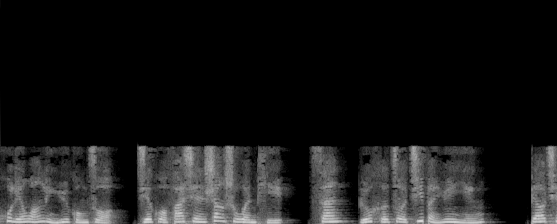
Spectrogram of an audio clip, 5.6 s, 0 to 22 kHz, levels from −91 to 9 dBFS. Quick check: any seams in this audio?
yes; 2 cuts; at 1.3 s, 3.0 s

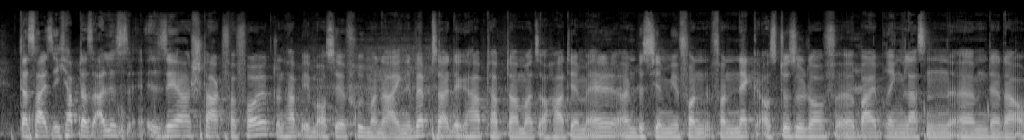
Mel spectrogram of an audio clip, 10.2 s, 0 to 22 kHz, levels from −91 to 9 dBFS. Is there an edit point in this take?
no; 0 cuts

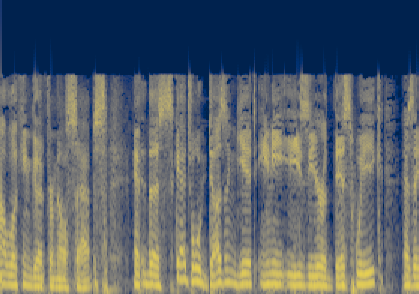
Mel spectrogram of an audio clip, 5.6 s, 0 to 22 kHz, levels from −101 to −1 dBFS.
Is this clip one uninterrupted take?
no; 1 cut; at 1.9 s

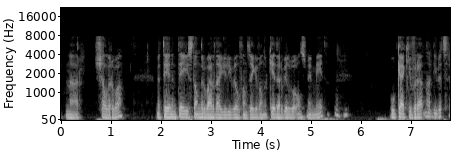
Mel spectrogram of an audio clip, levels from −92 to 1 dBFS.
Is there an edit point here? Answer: no; 0 cuts

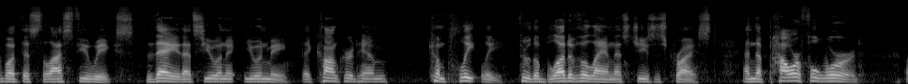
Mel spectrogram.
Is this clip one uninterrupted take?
no; 3 cuts; at 1.4 s, 2.9 s, 5.1 s

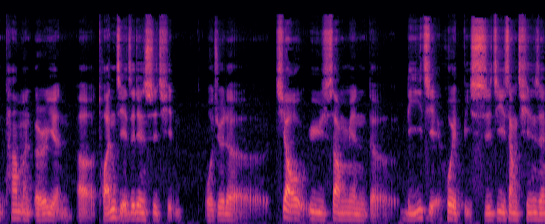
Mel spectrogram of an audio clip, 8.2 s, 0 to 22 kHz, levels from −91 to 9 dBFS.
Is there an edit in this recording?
no; 0 cuts

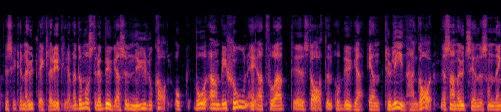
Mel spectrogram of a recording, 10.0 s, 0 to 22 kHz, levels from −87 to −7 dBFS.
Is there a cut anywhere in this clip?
no; 0 cuts

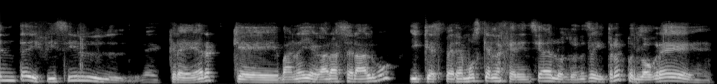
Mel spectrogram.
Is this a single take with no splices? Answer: no; 2 cuts; at 2.3 s, 4.0 s

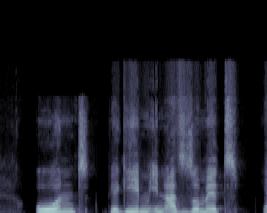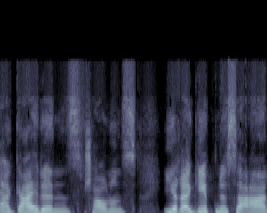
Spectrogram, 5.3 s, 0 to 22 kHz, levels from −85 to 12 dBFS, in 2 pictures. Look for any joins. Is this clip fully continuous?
no; 2 cuts; at 1.0 s, 3.5 s

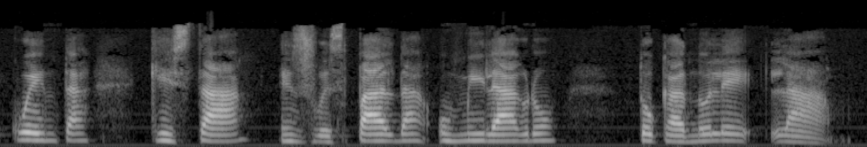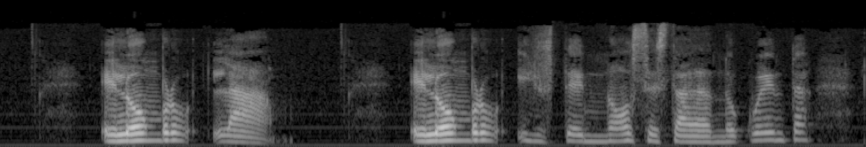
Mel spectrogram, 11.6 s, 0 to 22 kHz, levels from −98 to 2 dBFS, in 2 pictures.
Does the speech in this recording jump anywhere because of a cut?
yes; 2 cuts; at 1.7 s, 7.1 s

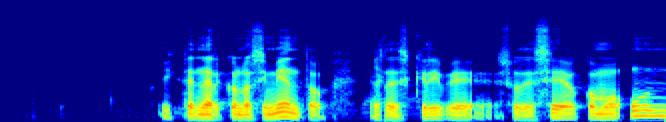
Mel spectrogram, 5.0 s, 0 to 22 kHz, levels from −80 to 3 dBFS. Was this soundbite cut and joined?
yes; 2 cuts; at 1.3 s, 2.9 s

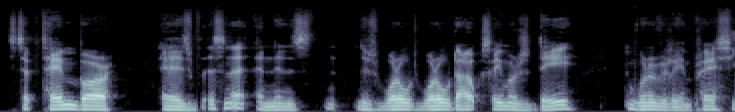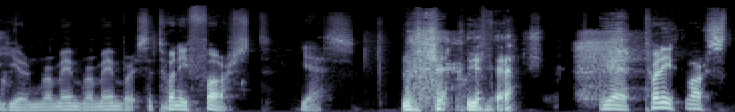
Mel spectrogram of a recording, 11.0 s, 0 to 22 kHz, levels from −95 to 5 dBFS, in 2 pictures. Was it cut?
yes; 4 cuts; at 1.5 s, 3.1 s, 6.1 s, 8.2 s

